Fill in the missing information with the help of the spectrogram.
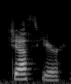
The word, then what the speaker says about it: Jaskier: Or is that how you pronounce it? Jaskier? – Jaskier, yeah.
